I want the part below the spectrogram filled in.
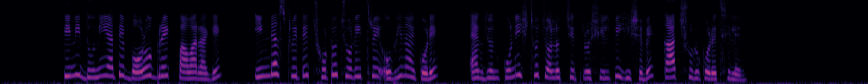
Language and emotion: Bengali, neutral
